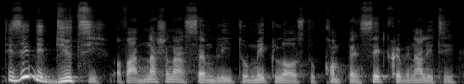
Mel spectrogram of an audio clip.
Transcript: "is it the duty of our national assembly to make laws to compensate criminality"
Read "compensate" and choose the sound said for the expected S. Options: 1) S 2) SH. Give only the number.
1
